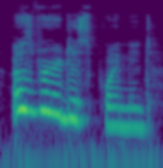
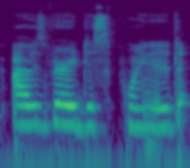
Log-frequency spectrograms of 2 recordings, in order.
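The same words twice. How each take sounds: First: Milk the disappointment for the viewers; dramatic disappointment. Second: Said in the usual way. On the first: Shown as a demonstration. Showing viewers her makeup letdown, mock dramatic. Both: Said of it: "Sto-, short story".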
